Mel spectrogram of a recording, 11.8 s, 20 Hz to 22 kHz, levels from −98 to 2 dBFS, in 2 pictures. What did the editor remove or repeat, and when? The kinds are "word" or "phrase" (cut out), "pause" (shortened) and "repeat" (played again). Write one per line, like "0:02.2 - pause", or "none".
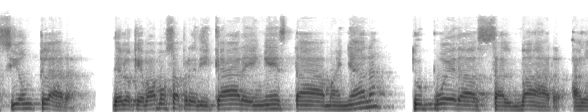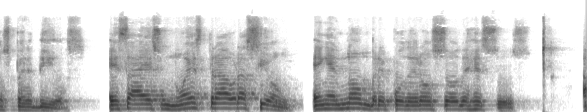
0:01.0 - pause
0:04.1 - pause
0:06.9 - pause
0:08.9 - pause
